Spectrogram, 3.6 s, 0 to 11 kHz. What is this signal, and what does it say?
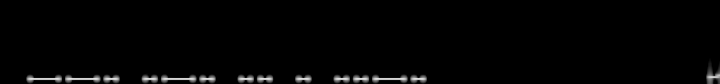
Morse code, heard as a keyed tone, about 25 wpm, 700 Hz. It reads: GRIEF
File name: 5 Letter Words - First 3 Letters Given - 25wpm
